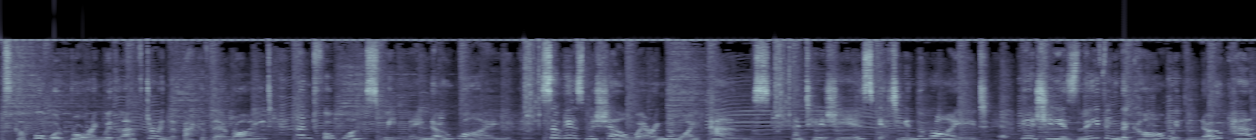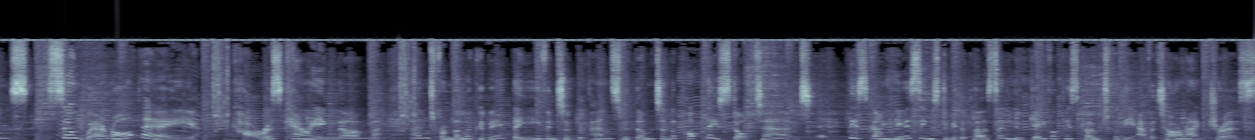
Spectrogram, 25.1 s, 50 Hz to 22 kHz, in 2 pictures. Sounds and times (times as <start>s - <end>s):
Music: 0.0s - 25.1s
Speech: 0.0s - 25.1s.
